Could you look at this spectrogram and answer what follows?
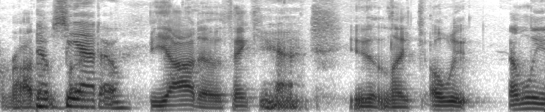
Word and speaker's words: Beato: It's called Super Agency, and it's written by Reid Hoffman, who founded LinkedIn, and Greg Rado, not Rado, No, sorry. Beato.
